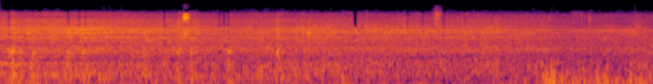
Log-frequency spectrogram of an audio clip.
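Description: Engineering train's wagons rolling away down the line: a low, steady rumble of wheels on rail.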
